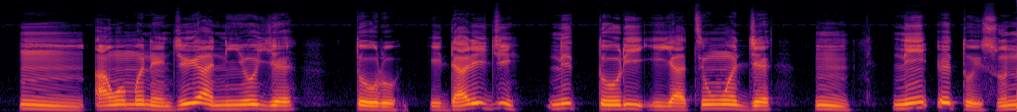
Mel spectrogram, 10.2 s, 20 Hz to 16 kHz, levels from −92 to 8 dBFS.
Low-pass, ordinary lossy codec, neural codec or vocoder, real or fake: 14.4 kHz; none; none; real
